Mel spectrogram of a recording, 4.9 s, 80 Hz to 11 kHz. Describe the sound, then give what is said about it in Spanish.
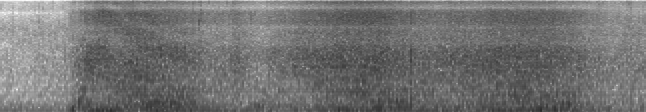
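Open sea waves wash and roar steadily after a quiet start, swelling and easing in broad surges, with wind buffeting the microphone throughout, out on an emerald-green open sea where a whale and its calf are being watched. No voices are heard. “Porque es que estás viendo un animal enorme en mar abierto, para donde voltees a ver 360 grados estás en el mar y es sentirse diminuto en esa inmensidad del cielo con el mar verde esmeralda, con una ballena y su bebé.”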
